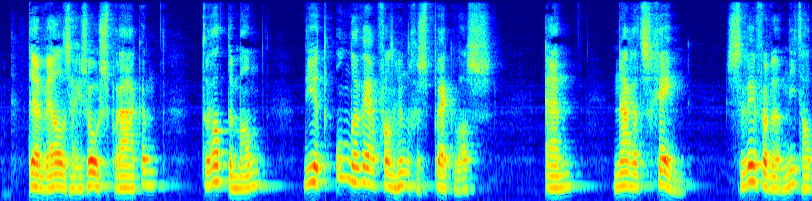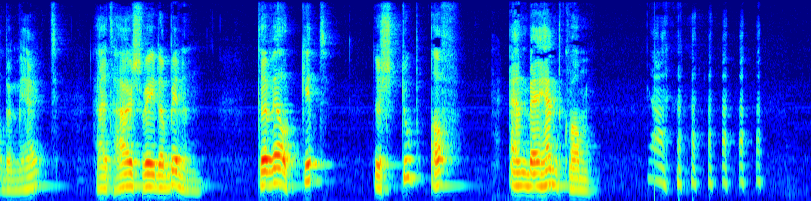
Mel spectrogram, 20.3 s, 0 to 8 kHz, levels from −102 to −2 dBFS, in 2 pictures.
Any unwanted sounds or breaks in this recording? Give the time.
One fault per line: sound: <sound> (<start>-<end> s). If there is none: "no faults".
sound: laugh (18.2-19.8 s)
